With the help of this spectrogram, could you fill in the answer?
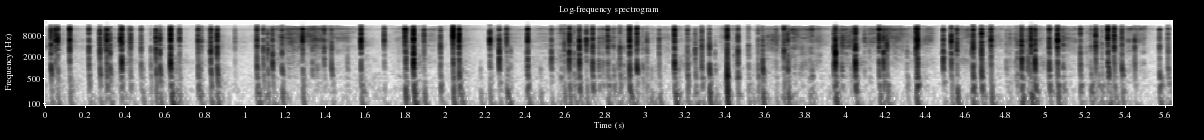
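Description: Long purple nails tap fast on the glass screen of a flat smartphone showing icons. The result is a rapid, dense string of sharp, bright clicks and ticks with almost no low end and no ring after each tap.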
